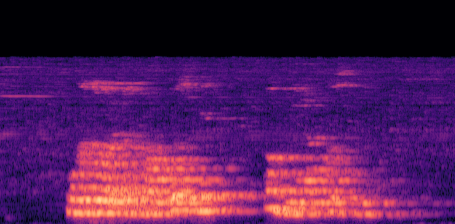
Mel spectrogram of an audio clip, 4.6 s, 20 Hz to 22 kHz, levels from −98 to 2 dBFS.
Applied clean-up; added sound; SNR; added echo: classical method WPE with log-MMSE.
